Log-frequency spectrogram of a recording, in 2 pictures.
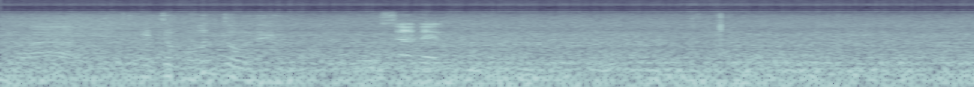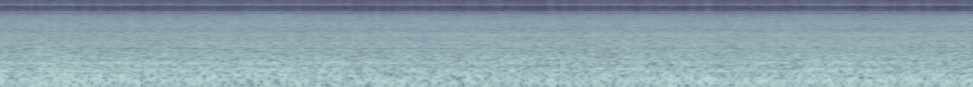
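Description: A car drives fast along a highway, with a steady low rumble of road noise and wind.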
